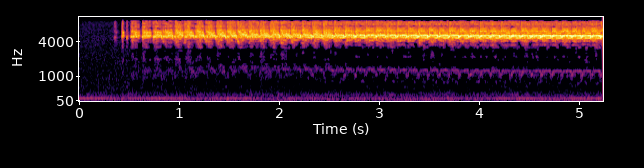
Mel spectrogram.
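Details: High, ringing bell cricket trill from the National Institute of Biological Resources, 2020, starting suddenly after a quiet moment and carrying on as a rapid, shimmering pulse over a low background hum.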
